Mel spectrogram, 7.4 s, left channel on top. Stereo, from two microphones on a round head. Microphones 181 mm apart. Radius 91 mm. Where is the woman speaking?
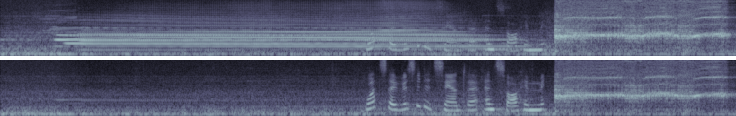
70° right (ahead or behind), 0.8 m.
